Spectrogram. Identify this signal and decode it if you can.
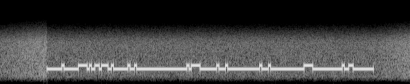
RTTY (45.45 baud, 170 Hz shift), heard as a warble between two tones, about 810 Hz centre. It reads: 31192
